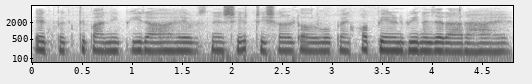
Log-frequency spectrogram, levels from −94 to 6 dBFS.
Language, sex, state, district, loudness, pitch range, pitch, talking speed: Hindi, female, Uttar Pradesh, Budaun, -31 LUFS, 195-205 Hz, 195 Hz, 225 wpm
